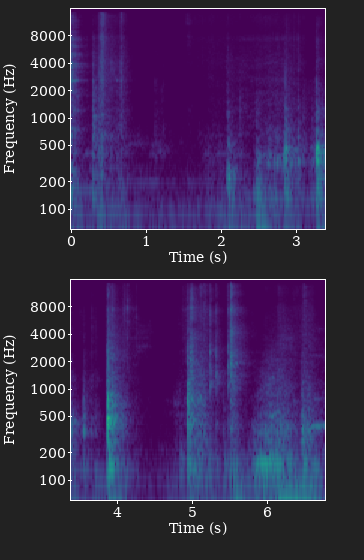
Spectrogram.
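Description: Scattered knocks, clicks and rustles of food and packaging being handled on a kitchen counter, with one sharper knock a little under four seconds in.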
